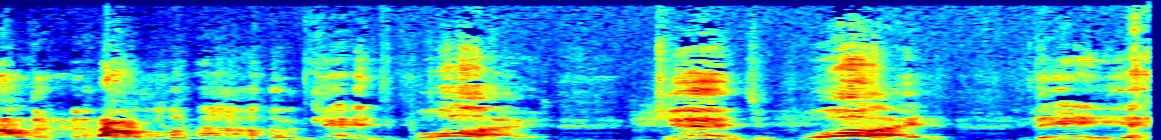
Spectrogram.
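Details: Male Samoyed singing along to an advert song he always pays attention to: wavering, arching howl-like tones in rising and falling phrases, each about a second long, separated by short pauses.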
